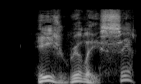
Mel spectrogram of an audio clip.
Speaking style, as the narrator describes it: he told Mathild in a low voice

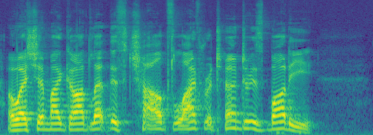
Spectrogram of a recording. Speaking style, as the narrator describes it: cried out to Hashem, saying

